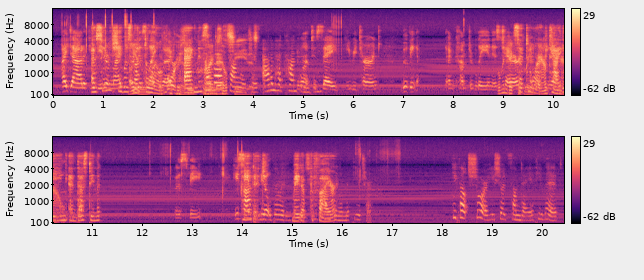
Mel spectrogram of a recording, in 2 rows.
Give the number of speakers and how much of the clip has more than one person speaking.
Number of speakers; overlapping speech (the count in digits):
5, about 37%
